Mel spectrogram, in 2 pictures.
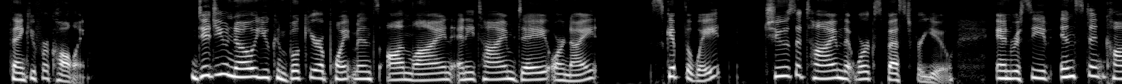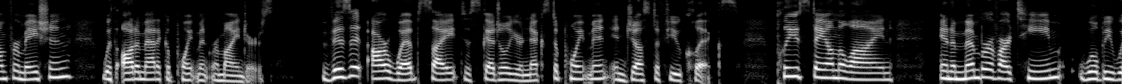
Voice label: scheduling ivr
